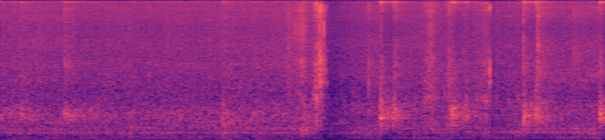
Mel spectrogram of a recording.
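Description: A steady low hum that stops about three seconds in with a sharp knock, followed by quieter room noise with a few short muffled sounds.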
